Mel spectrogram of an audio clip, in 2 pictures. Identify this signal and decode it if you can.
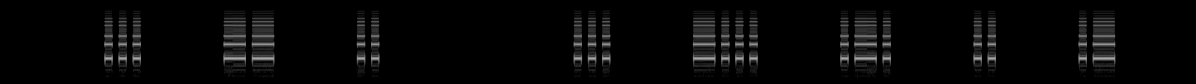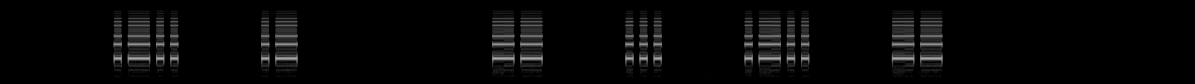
Morse code (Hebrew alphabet), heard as electronic beeps, machine-sent, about 17 wpm, spaced as for 8 wpm, 1250 Hz. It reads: שמי שבריא לא משלם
